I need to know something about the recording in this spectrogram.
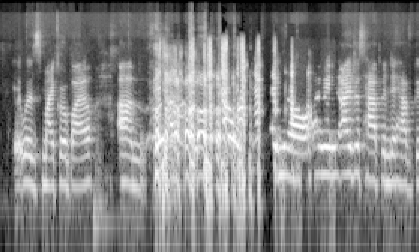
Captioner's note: laughing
